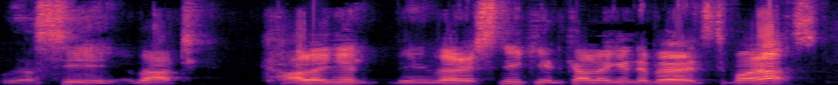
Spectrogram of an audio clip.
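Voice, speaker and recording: A man's voice: a little high, brisk, creaky, very noisy. A man teacher voicing a pompous French substitute teacher in a put-on, exaggerated French accent, reading class announcements in stiff, formal phrasing. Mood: theatrical. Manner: formal, stilted phrasing with theatrical flourishes. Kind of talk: comic class announcements in character.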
